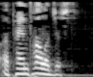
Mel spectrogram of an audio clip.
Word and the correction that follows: paleontologist: People that excavate. Did I say that right? Paleontologist. Thank you.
